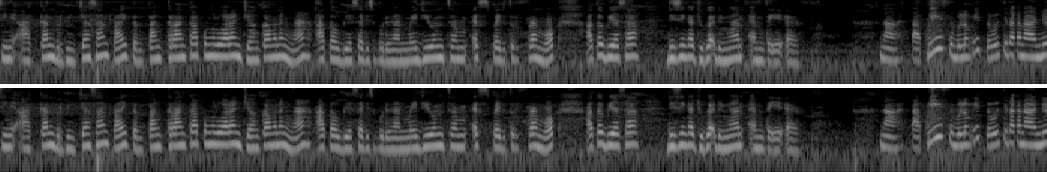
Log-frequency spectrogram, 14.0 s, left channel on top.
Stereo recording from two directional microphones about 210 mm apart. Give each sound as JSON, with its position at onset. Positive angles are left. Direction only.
{"t": 0.0, "sound": "a woman's voice", "side_deg": 30}
{"t": 11.7, "sound": "a woman's voice", "side_deg": 35}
